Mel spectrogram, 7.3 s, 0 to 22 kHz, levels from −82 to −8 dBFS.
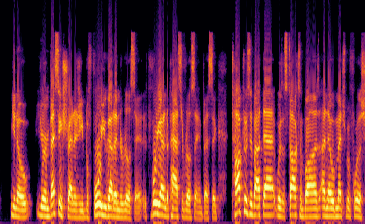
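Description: Speech with hard clipping throughout: the signal was driven about 6 dB past what a stage could pass, so a few percent of samples, the louder peaks, are cut flat. Those squared tops add high harmonics, heard as crackle and grit on peaks.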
